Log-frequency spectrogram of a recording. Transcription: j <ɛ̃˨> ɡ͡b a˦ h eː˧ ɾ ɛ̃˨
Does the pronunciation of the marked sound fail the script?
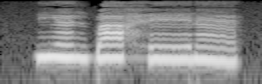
yes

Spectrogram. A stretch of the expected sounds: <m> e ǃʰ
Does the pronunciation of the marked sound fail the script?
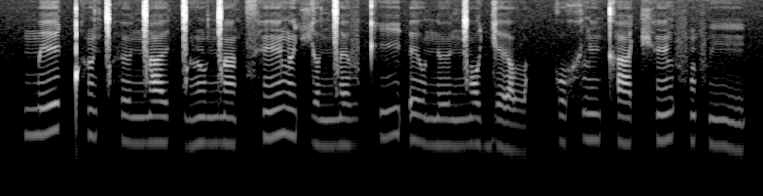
no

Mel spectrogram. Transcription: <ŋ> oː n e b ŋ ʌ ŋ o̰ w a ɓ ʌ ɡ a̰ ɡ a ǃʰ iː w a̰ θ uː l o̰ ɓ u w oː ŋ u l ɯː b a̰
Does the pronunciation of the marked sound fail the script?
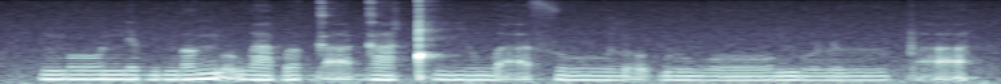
no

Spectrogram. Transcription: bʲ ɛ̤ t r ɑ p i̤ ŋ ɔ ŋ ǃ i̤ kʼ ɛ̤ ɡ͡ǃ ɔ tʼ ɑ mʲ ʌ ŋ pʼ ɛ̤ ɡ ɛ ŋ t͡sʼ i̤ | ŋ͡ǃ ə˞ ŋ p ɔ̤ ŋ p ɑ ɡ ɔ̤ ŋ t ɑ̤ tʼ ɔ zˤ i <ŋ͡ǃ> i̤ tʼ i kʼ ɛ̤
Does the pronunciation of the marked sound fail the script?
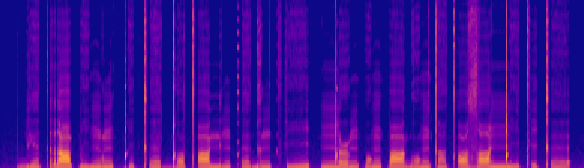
no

